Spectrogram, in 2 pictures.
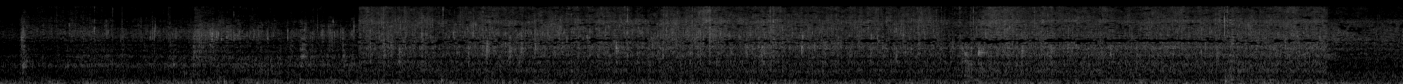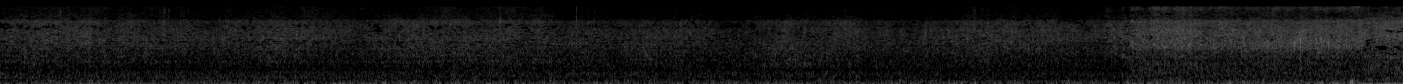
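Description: Flour-dredged chicken fillets frying in hot oil in a wide, shallow steel pan: a steady sizzle that drops in level about halfway through and grows louder again near the end.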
